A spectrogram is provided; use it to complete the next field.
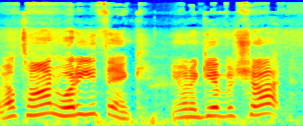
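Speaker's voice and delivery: loud, high-pitched calling out.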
